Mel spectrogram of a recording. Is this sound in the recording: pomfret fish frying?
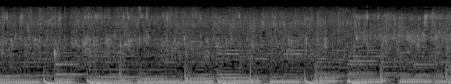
yes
